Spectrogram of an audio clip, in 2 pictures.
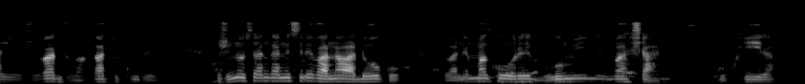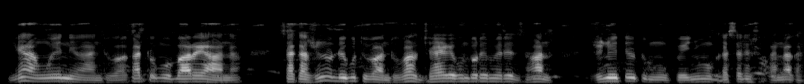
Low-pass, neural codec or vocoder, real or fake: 7.2 kHz; none; real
